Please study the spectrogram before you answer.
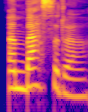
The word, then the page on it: ambassador: æmbǽsədər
